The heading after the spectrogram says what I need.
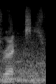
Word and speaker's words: WRX: It's like people call WRXs Rexes, right? That's how you would pronounce the word. You'd say Rex.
